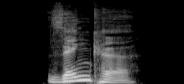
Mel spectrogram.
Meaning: first/third-person singular subjunctive II of sinken
- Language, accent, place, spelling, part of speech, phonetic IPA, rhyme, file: German, Germany, Berlin, sänke, verb, [ˈzɛŋkə], -ɛŋkə, De-sänke.ogg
